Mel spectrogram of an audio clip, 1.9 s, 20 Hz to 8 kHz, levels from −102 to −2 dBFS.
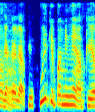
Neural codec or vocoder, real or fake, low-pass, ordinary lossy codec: codec, 16 kHz, 2 kbps, FunCodec, trained on LibriTTS, 25 frames a second; fake; 7.2 kHz; AAC, 48 kbps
